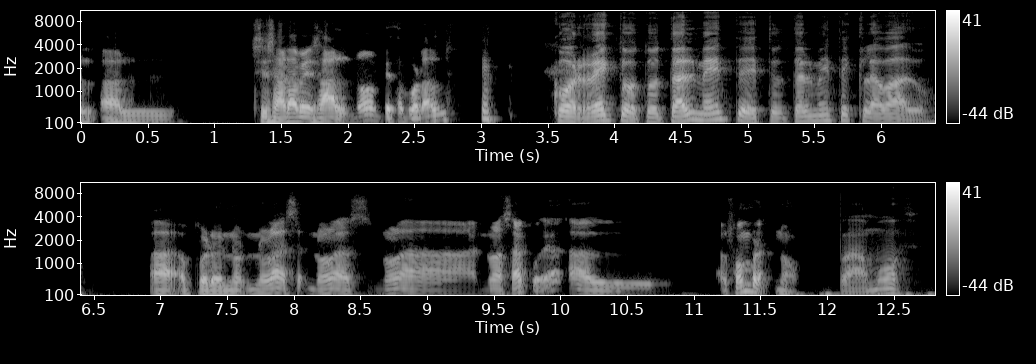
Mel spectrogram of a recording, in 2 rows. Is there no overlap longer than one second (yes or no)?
yes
